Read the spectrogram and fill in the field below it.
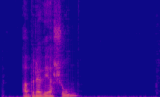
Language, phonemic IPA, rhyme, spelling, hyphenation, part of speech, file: Norwegian Bokmål, /abrɛʋɪaˈʃuːn/, -uːn, abbreviasjon, ab‧bre‧vi‧a‧sjon, noun, NB - Pronunciation of Norwegian Bokmål «abbreviasjon».ogg
- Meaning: an abbreviation, shortening (a shortened or contracted form of a word or phrase)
